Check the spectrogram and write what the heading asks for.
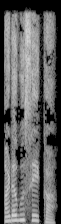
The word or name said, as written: ಅಡಗುಸೇಕ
